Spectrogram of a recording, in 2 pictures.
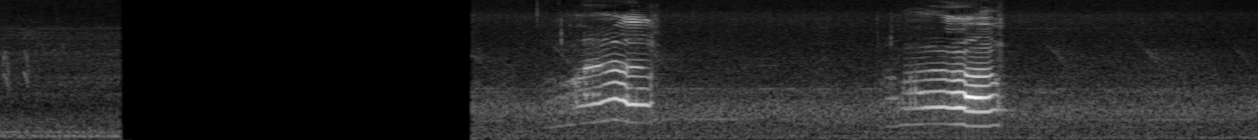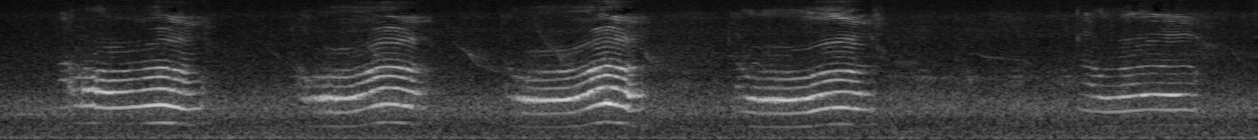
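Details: Domestic cat meowing repeatedly, about seven wavering meows spaced one to two seconds apart, over a steady hum; a person speaks soothingly nearby.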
